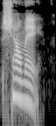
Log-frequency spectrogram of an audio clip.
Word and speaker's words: Xiaomi: It's pronounced Xiaomi.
